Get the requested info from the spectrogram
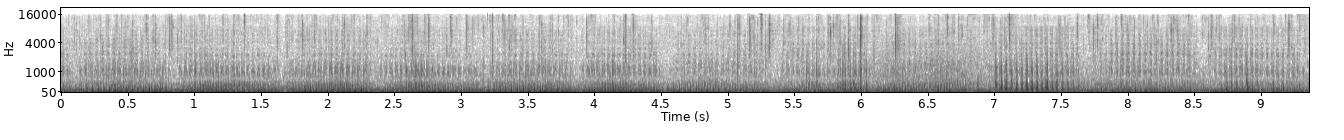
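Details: Low, vibrating cat purr rising and falling in even breath cycles roughly every one and a half seconds, accompanied by the scattered crackling and snapping of a wood fire.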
